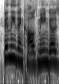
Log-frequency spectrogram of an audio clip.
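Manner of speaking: ordinary delivery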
